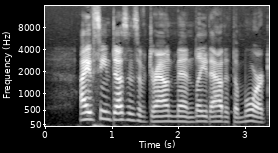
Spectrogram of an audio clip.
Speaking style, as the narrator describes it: answered the sub-prefect

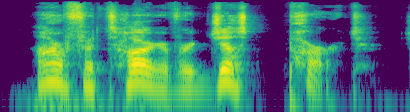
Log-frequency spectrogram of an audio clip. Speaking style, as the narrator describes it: she hissed

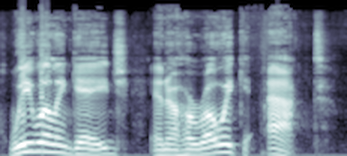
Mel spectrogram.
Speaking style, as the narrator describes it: roared

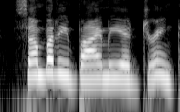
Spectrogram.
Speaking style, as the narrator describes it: shouted

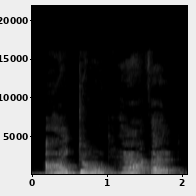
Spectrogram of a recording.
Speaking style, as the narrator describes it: cried Muffy

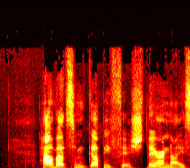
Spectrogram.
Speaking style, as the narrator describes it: said Petey's mother

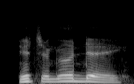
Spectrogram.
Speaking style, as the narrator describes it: he said

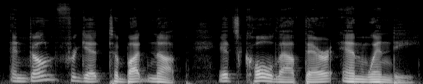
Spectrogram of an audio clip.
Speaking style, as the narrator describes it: mother called in a weak voice

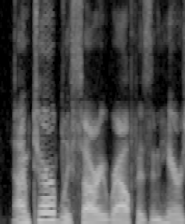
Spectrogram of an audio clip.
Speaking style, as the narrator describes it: said

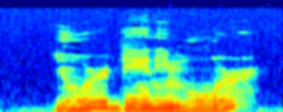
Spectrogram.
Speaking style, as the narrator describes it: she faltered

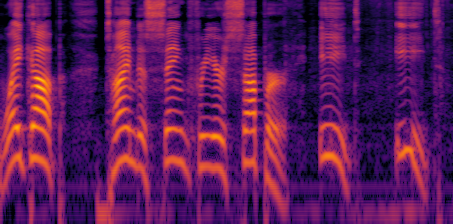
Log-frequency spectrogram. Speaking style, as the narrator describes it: shouting

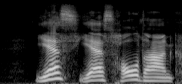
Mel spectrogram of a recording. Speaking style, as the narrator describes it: cried John impatiently

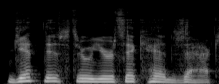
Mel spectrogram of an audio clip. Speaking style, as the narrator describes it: he roared

